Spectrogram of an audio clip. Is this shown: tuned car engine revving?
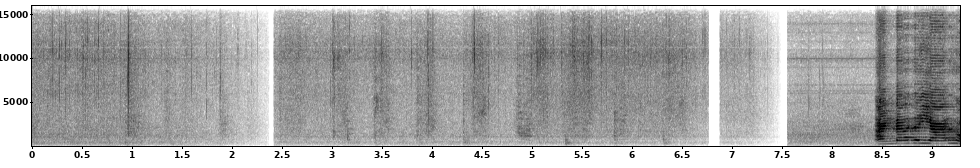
no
